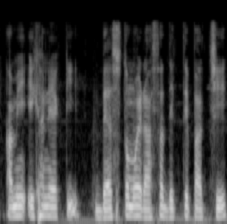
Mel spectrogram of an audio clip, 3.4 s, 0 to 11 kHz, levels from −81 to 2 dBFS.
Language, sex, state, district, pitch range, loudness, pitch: Bengali, male, West Bengal, Cooch Behar, 120-140 Hz, -18 LUFS, 130 Hz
